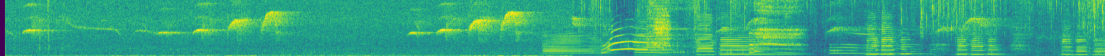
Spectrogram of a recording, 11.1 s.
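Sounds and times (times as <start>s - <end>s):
bird song: 0.1s - 3.0s, 3.6s - 7.3s, 9.4s - 10.1s
steady low rumble: 0.1s - 9.2s.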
